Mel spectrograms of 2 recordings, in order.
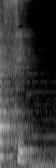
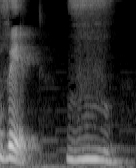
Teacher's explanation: quando a gente faz o f e o v a gente faz né O mesmo Ponto articulatório só que o que muda é uma consoante vibrar as cordas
